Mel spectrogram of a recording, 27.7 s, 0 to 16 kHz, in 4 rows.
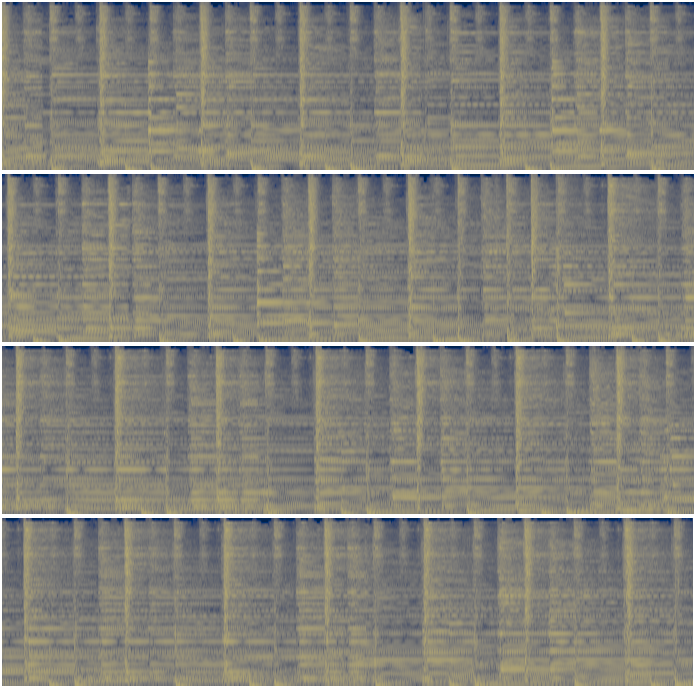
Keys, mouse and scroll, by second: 1.7 ctrl+a.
